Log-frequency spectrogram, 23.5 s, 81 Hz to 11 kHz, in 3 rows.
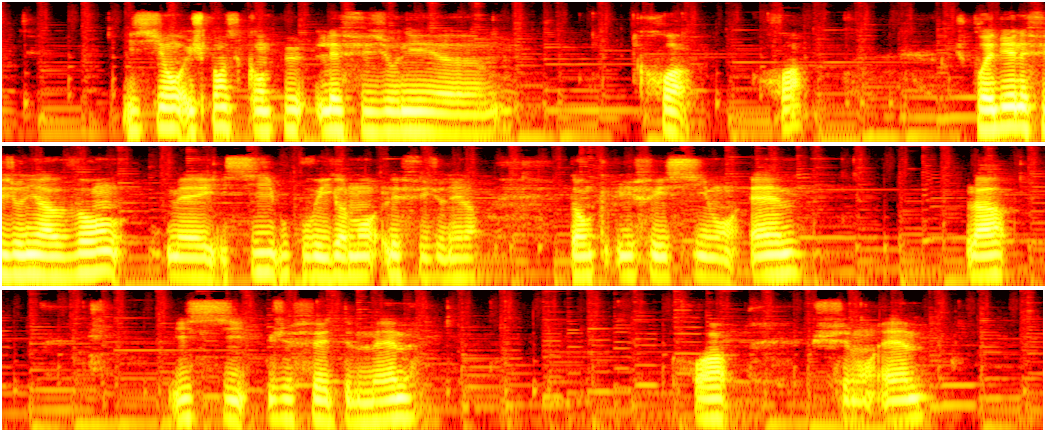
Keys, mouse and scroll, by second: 3.0-4.3 middle drag, 4.3 right click, 5.0 shift+right click, 5.7 shift+right click, 6.3-9.4 middle drag, 11.0-13.5 middle drag, 13.5 m, 15.1 middle click, 15.7-16.3 scroll up 2, 16.3 right click, 17.1 shift+right click, 18.0 shift+right click, 18.8 middle click, 19.3 right click, 20.1 shift+right click, 20.6 shift+right click, 21.5 m, 22.8-23.4 middle drag.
